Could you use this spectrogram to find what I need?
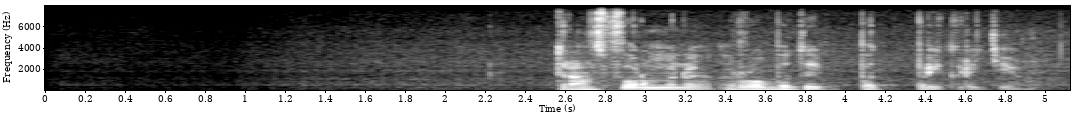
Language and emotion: Russian, neutral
